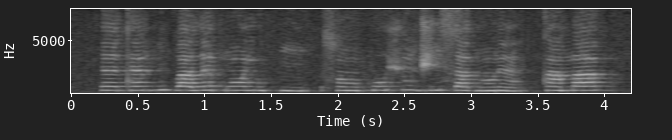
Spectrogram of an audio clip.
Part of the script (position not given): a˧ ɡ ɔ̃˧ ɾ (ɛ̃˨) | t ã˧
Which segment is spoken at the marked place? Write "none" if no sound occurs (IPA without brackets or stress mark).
ɛ̃˨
